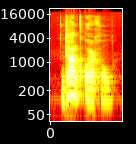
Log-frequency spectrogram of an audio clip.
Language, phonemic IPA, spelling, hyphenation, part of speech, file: Dutch, /ˈdrɑŋkˌɔrɣəl/, drankorgel, drank‧or‧gel, noun, Nl-drankorgel.ogg
- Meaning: boozer, lush, someone who is constantly drunk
